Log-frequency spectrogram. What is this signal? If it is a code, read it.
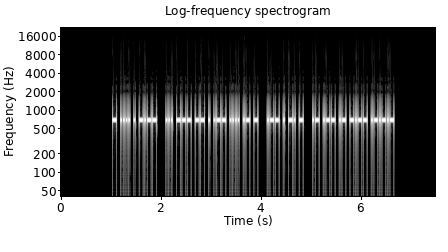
Morse code, heard as a keyed tone, about 44 wpm, 700 Hz. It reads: THEY SOMEWHAT WENT AWAY.
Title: Sentences from Top 1300 Words 45wpm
